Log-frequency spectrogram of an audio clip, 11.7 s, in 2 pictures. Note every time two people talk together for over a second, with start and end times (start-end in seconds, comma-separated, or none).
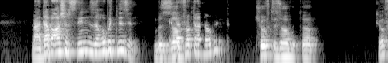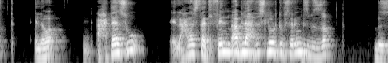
none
